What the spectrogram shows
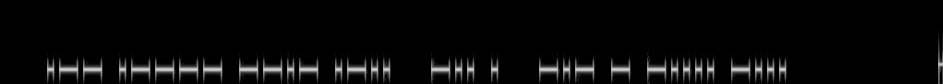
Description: Morse code, heard as a keyed tone, about 20 wpm, 700 Hz. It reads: W1QL DE KT6B
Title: USA Callsign DE Callsign - 4 Characters - 20wpm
